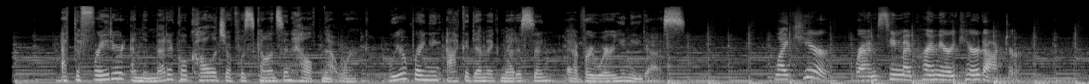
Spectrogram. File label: Voice Over Commercial; Froedtert MCW 2019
